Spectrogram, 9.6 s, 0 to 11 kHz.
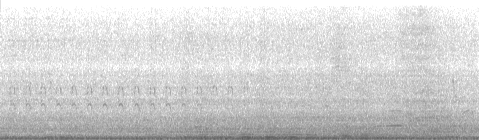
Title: Twin turbo Lexus is250 rough idle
